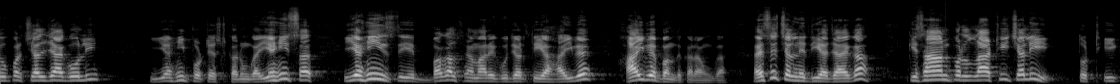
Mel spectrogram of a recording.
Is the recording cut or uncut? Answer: uncut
